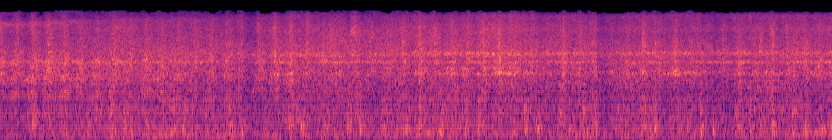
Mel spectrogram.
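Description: A train rumbles and clatters steadily along the rails.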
